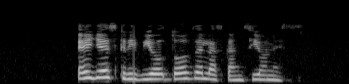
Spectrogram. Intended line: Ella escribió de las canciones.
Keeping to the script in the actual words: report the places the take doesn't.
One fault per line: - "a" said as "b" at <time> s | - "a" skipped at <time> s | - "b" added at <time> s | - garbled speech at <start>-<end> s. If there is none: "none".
- "dos" added at 1.6 s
